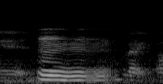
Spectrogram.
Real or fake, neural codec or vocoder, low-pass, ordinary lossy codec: real; none; 5.4 kHz; MP3, 24 kbps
